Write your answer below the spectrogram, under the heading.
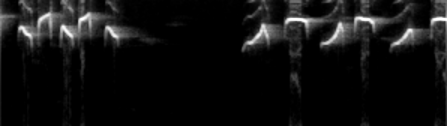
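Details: Cinereous tit (glatik batu), a lively singer used as a lure to get other birds singing, giving long 'wucit wucit' phrases: quick high whistled notes, each sliding upward, in two bursts of about five notes with a short pause between.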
